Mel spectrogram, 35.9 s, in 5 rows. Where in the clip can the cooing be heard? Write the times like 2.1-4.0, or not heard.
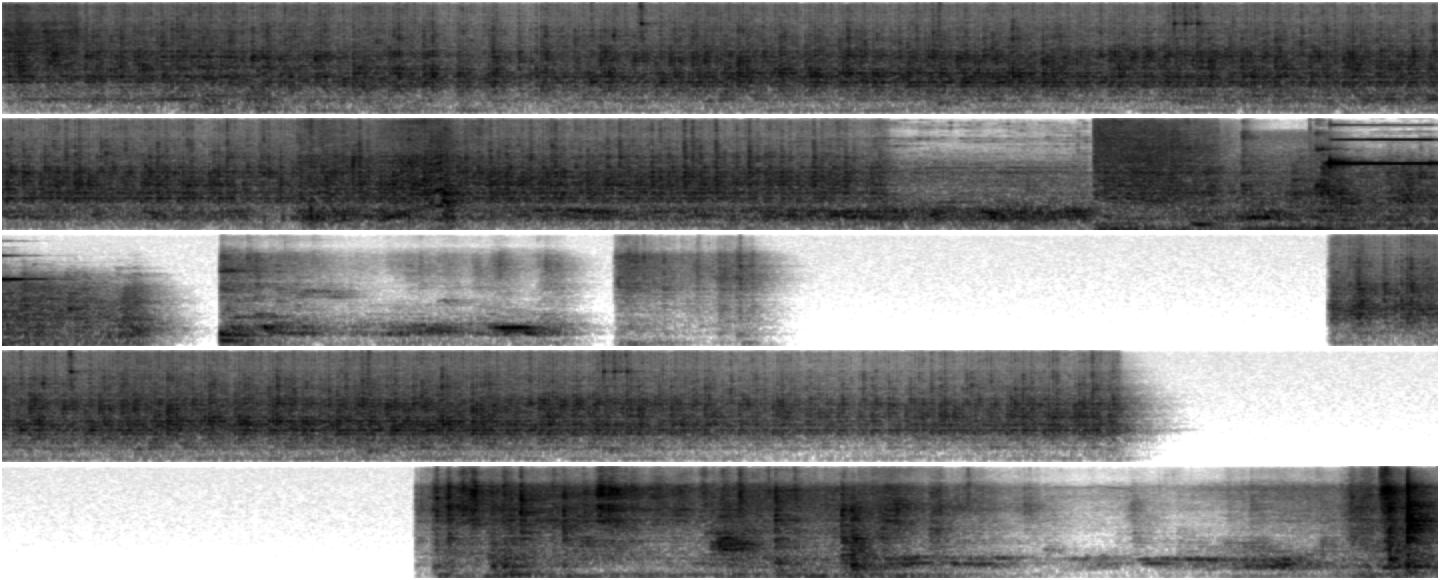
5.8-18.1, 30.8-35.8.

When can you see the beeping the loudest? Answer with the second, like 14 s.
14 s.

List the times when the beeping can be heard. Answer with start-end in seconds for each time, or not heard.
12.6-14.4.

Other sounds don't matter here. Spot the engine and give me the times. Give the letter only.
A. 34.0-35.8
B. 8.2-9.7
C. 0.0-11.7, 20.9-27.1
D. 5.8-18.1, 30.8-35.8
C.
